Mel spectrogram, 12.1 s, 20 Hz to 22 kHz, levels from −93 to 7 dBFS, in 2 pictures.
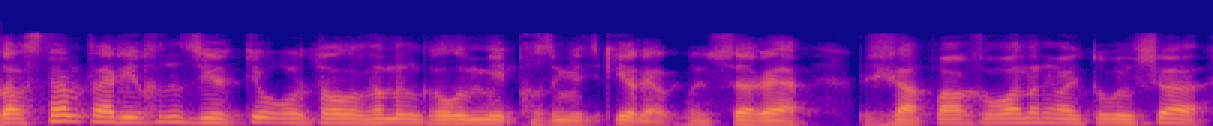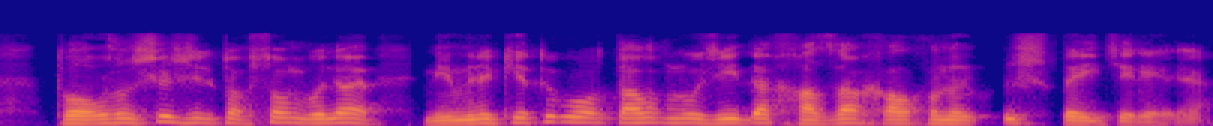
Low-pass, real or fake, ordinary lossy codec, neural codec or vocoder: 7.2 kHz; fake; none; codec, 16 kHz, 1 kbps, FreqCodec, larger model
